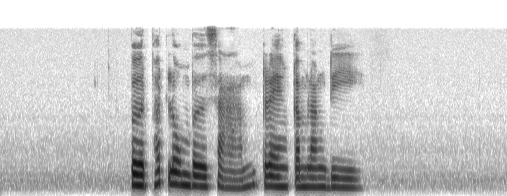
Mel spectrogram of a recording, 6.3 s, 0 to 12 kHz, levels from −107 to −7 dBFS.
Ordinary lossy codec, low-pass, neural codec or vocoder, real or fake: none; 7.2 kHz; none; real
